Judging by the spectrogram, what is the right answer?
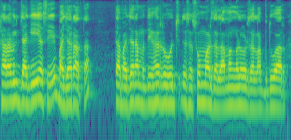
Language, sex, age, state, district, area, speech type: Marathi, male, 18-30, Maharashtra, Nagpur, urban, spontaneous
